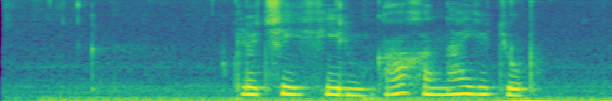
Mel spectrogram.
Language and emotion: Russian, neutral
